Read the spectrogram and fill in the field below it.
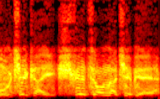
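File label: searchlite, mood low, Polish speech; War Thunder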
